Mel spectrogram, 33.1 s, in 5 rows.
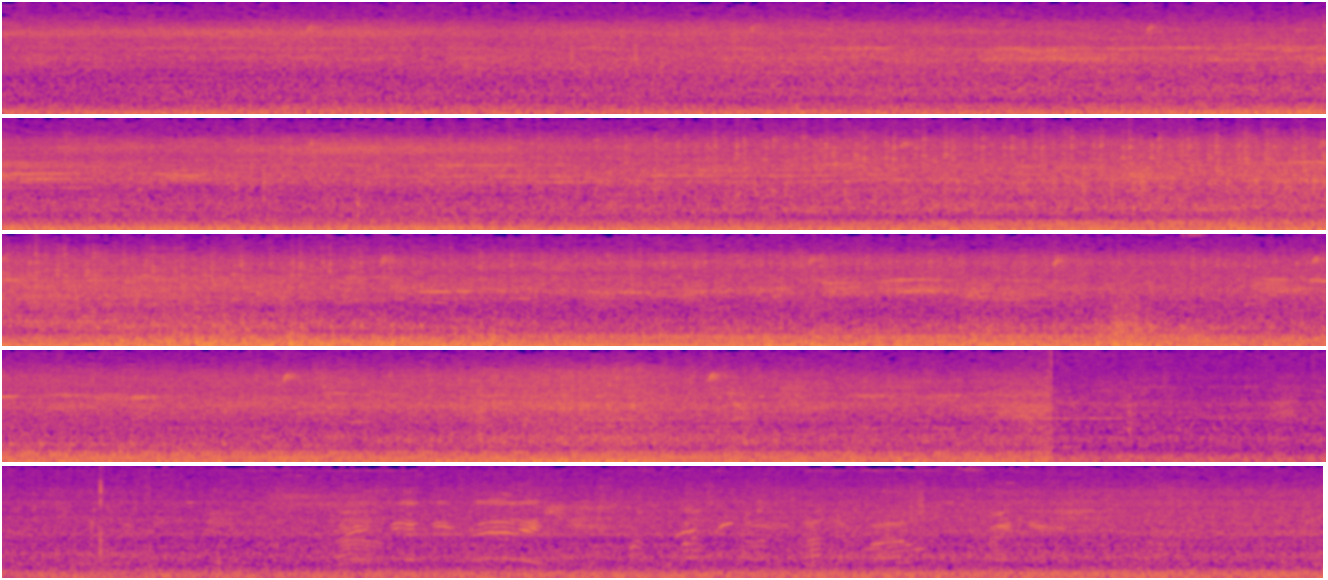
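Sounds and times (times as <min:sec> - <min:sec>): car engine pulling close: 0:00.0 - 0:33.0
car engines rumbling low: 0:00.0 - 0:33.0.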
